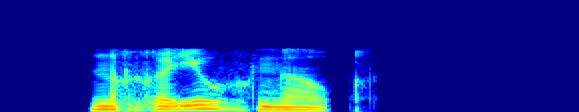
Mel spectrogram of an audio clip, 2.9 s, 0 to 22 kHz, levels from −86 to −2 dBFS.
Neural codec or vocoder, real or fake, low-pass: vocoder, 44.1 kHz, 128 mel bands, Pupu-Vocoder; fake; 3.6 kHz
